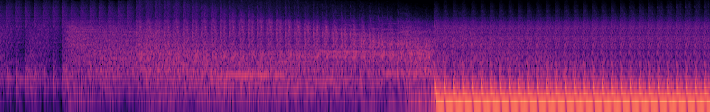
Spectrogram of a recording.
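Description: Electronic dance music plays loudly from a DJ mixer, building up and then dropping into a heavy, pounding bass beat.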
